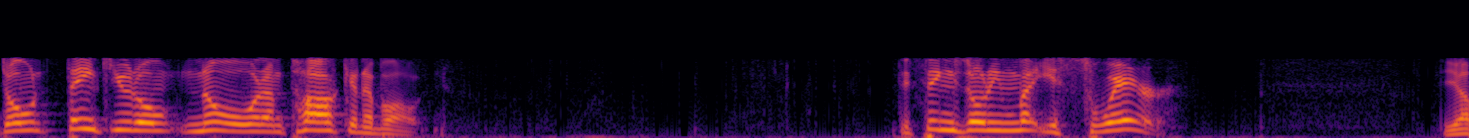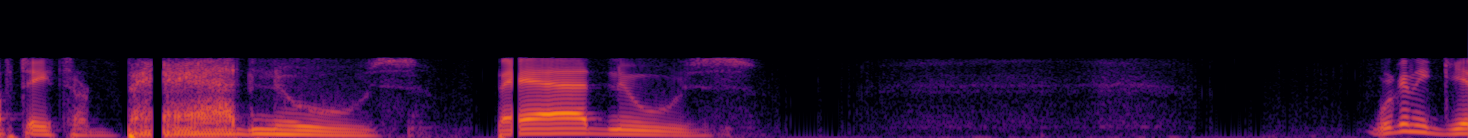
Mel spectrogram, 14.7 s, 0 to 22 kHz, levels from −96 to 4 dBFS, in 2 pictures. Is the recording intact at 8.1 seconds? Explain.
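No. Just after "updates are", packet loss filled with silence cuts the sound from 8.10 to 8.16 s. The receiver played silence for a 60 ms gap, which fits three 20 ms packets, giving a hard-edged dropout. It shows as a flat waveform and a blank vertical band on a spectrogram.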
